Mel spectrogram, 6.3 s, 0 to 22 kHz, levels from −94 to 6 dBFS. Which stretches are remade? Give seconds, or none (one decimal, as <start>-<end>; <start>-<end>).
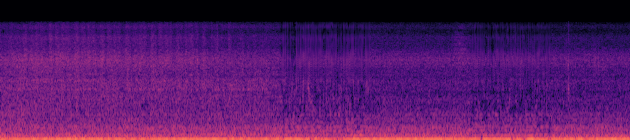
2.8-3.7; 4.7-5.5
